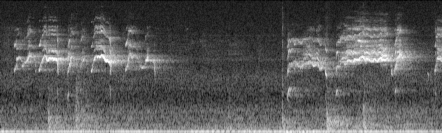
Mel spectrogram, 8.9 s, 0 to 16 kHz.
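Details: Two falcon chicks in a camera-watched nest, recorded at dawn on 27 October 2022, giving harsh, wavering, harmonic calls in rapid overlapping bursts, two loud groups separated by a quieter gap, over a steady low hum.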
